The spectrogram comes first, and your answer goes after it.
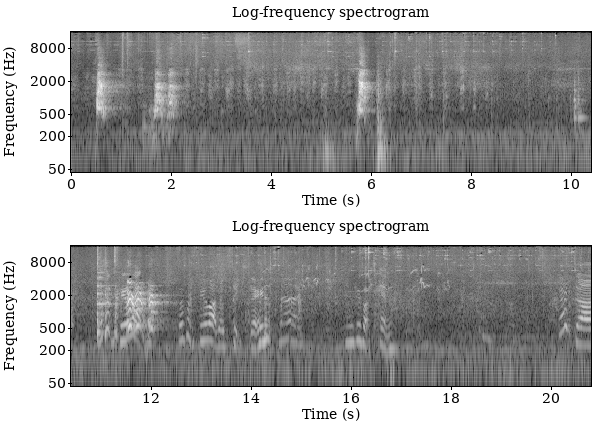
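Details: Dogs at a dog daycare centre in Booragoon, WA: scattered loud, sharp barks, then a run of high, wavering whines and yips, with a low background hum throughout.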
